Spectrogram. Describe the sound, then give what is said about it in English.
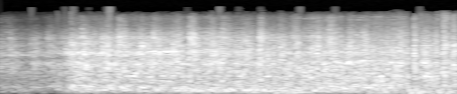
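A white train pulls in at a platform with a loud, steady rumbling roar and some rail clatter. The sound swells at the start and then holds constant. No one speaks. “A white train heads towards the waiting Susanna and Andrew on the platform.”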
